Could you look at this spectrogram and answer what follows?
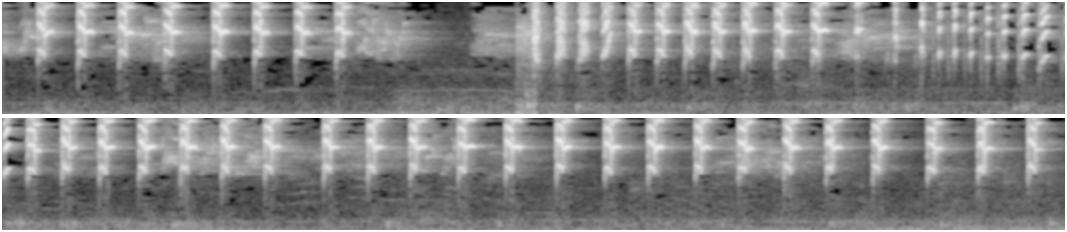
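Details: Lovebird singing energetically (gacor, konslet), intended to train other lovebirds to sing: long run of rapid, sharp, high chirps at a steady quick pace, a brief pause and click near two seconds, then a fast trill and renewed chirping.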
